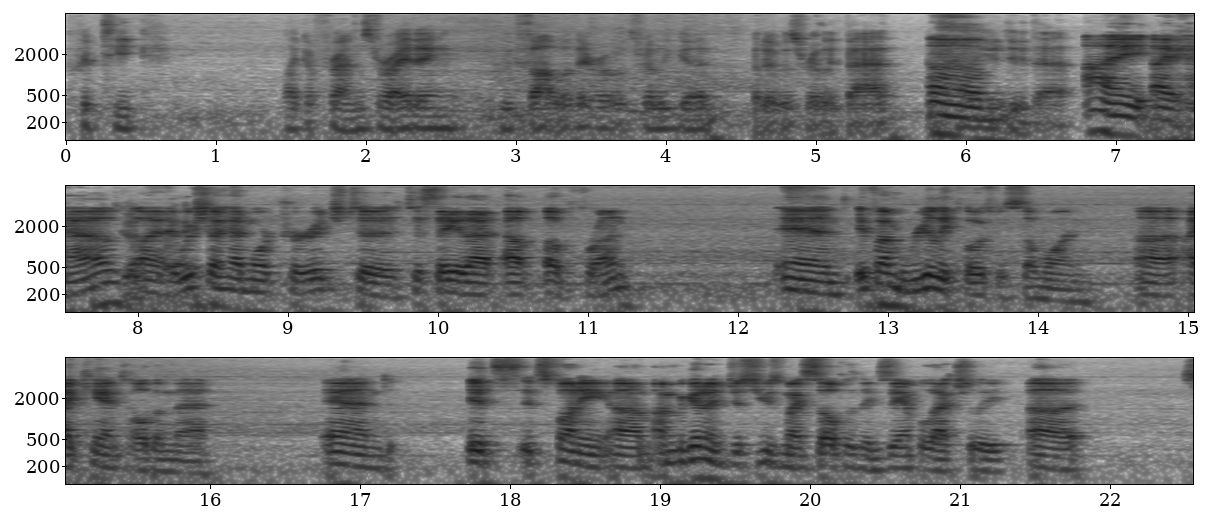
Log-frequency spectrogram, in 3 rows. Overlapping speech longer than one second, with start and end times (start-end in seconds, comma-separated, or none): 7.2-8.4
